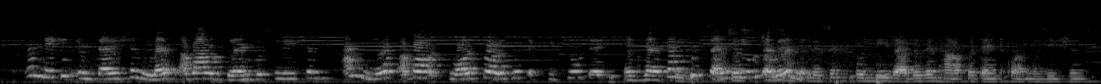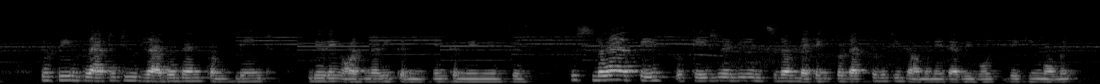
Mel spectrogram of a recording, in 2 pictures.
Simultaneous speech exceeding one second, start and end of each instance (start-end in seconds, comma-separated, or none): 6.7-8.1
